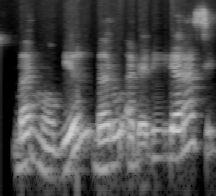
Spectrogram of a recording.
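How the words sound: The break comes after mobil, before baru.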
